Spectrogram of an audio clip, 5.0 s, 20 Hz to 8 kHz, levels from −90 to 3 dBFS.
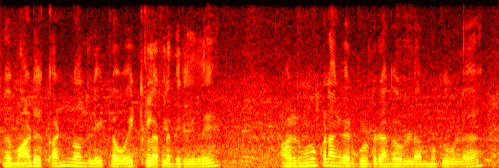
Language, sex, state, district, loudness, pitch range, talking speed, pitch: Tamil, male, Tamil Nadu, Kanyakumari, -17 LUFS, 120-135 Hz, 155 wpm, 130 Hz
